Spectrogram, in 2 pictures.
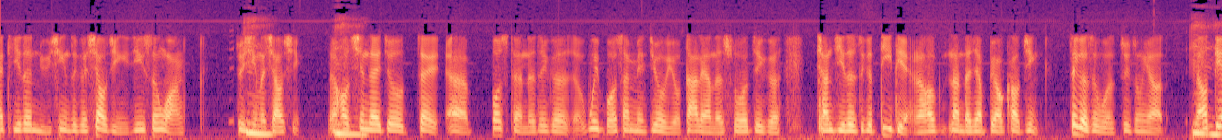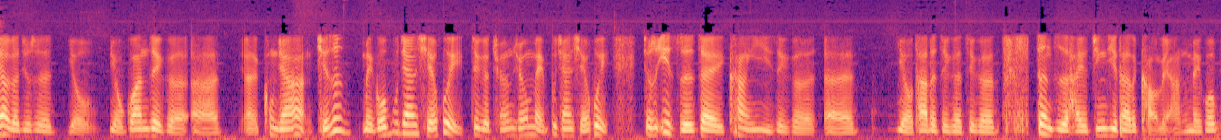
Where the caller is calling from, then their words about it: Hong Kong; 我在香港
